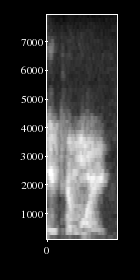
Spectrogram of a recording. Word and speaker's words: ethmoid: अब ये स्फिनॉइड एक और रहेगी इथेमॉइड। ये भी रहेगी।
